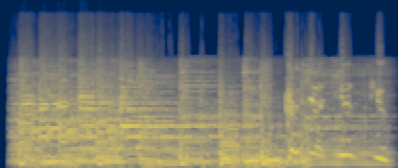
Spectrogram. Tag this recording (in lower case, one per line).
music
speech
